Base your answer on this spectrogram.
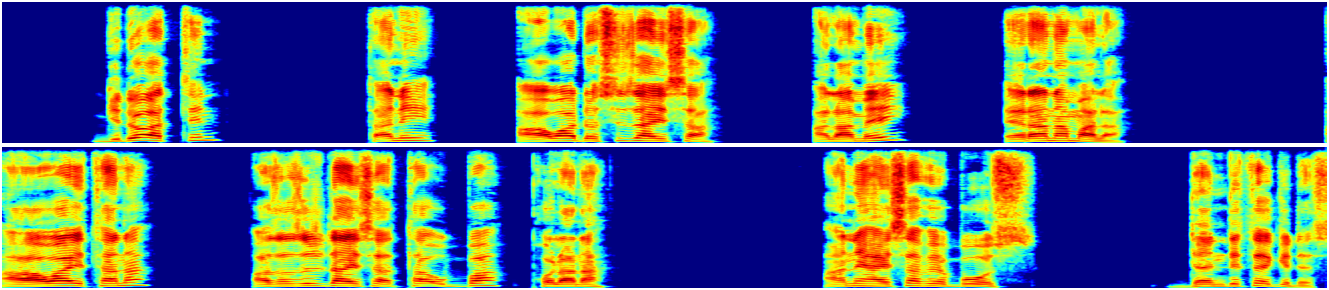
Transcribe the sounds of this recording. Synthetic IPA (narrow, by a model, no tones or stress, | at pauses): ɡɪd̪ɔɐt̪ːiːn | t̪ɐnɪ | aːwaːd̪ɔsːɪzɐjsːɐ | ɐlɐmɛj | ɛɾɐnɐmɐlɐ | ʔaːwɐjt̪ɐnɐ | ɐzɐzɪɪd̪ɐjsːɐt̪ɐʊbːɐpʰɔlɐnɐ | ʔɐnɪhɐjsːɐfɛbo̞ːs | d̪ɛnd̪ɪt̪ɛɡɪd̪ɛs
